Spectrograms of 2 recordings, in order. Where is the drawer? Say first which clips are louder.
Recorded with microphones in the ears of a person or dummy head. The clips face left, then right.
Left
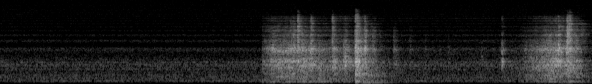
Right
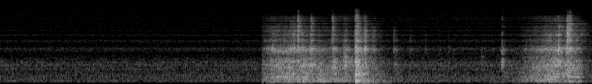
Right 6 dB; 35° right (ahead or behind), 0.7 m.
